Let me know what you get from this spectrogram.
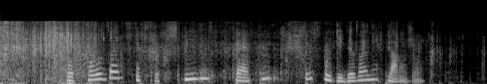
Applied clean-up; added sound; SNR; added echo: neural mask model RNNoise.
